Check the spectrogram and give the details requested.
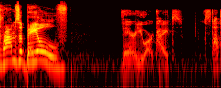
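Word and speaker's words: Ramza Beoulve: It's Ramza Beolv!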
